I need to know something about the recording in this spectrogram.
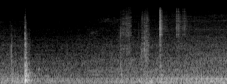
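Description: The liftgate latch of a 2008 Jeep Commander releasing with one sharp click about a quarter second in, then the liftgate swinging up open with a few faint clicks. A low steady hum runs underneath.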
